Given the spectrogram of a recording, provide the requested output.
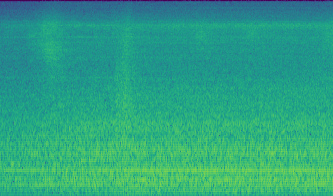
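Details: Homemade refrigerant recovery unit recovering refrigerant from an air conditioner, suction pressure nearly at zero: steady compressor hum with a constant mid-pitch tone and no knocking, rattling or surging. Running smoothly.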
